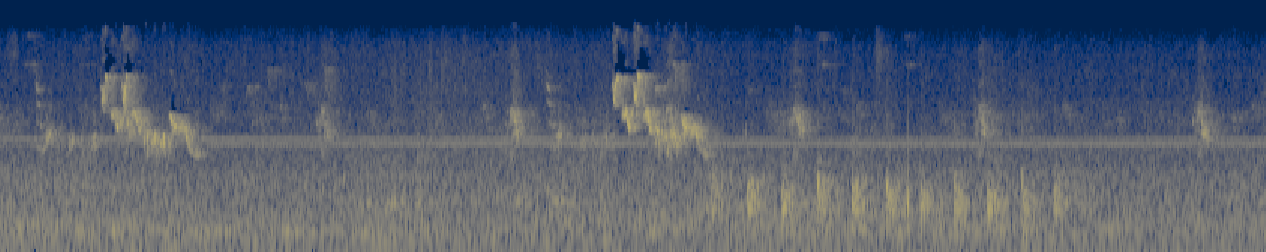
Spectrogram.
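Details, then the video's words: Great kiskadee, known locally as bem-te-vi, in Florianópolis, Santa Catarina, Brazil: two loud bursts of harsh, descending multi-note calls, high and shrill. A series of lower, evenly spaced clicking pulses follows over steady background hum. "Pitangus sulphuratus (Tyrannidae) Great Kiskadee: Bem-te-vi"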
